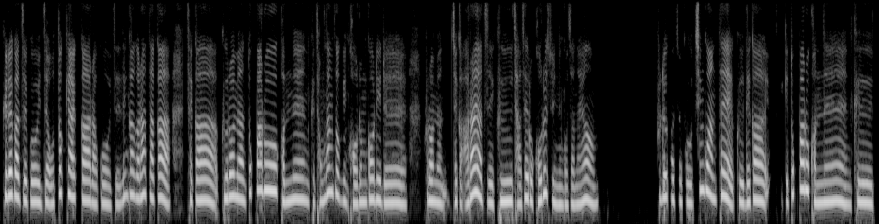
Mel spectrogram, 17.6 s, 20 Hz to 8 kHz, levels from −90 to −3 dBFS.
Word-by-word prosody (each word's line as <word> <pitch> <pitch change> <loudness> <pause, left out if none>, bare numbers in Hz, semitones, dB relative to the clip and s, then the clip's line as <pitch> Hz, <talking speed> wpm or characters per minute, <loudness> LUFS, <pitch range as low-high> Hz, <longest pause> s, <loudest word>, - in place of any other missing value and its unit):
그래 295 +1 +4
가지고 230 -5 +2
'이제 215 +1 -3
어떻게 280 +10 -1
할까?'라고 230 -7 0
이제 200 +2 -7
생각을 280 0 -1
하다가 265 -7 +1 0.3
제가 240 -2 +1
그러면 260 -3 +2
똑바로 350 +1 +3
걷는 245 0 0
그 220 - -9
정상적인 265 -1 -2
걸음걸이를 215 -1 0 0.3
그러면 225 -4 -1
제가 210 -3 -5
알아야지 260 -6 +3
그 230 0 +2
자세로 225 +4 -1
걸을 245 +8 +2
수 230 - -6
있는 195 -2 -2
거잖아요. 200 +2 -2 1.2
그래 270 +1 -1
가지고 225 -3 -4
친구한테 280 - +1
그 220 -3 -1
"내가 230 +1 +2 0.3
이렇게 210 +1 -5
똑바로 350 - +3
걷는 220 -2 0
그 215 -2 +1
230 Hz, 290 characters per minute, -25 LUFS, 215-270 Hz, 1.2 s, 그래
